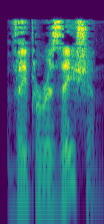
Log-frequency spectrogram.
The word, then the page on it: vaporisation: British English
